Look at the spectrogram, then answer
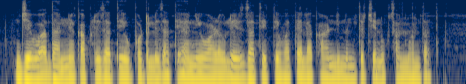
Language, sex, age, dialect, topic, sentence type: Marathi, male, 51-55, Standard Marathi, agriculture, statement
